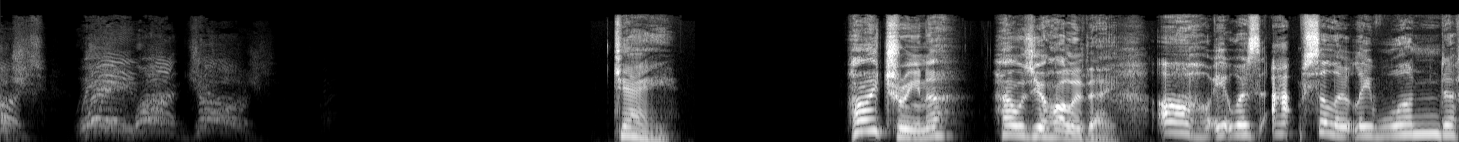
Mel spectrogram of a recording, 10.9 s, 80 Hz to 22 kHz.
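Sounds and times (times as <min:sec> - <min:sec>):
crowd shouting in unison for a film star: 0:00.0 - 0:02.0
speech: 0:00.1 - 0:00.4, 0:04.6 - 0:05.1, 0:06.4 - 0:10.9.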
